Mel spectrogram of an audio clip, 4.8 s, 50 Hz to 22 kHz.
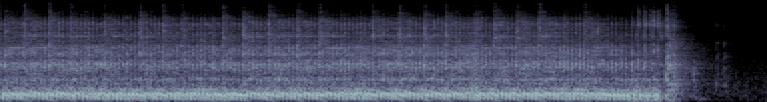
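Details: Vintage Jonsered 80 chainsaw after a carb kit and diaphragm change: loud, steady two-stroke snarl at even speed for four seconds before shutting off; clean and smooth, no stumbling.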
